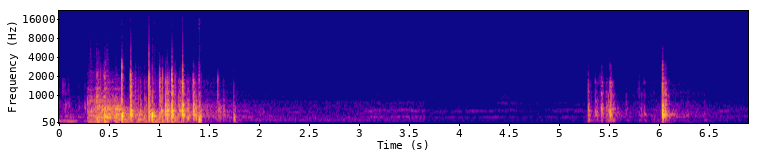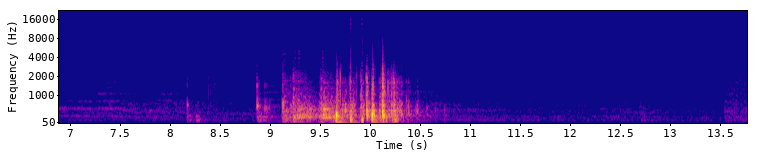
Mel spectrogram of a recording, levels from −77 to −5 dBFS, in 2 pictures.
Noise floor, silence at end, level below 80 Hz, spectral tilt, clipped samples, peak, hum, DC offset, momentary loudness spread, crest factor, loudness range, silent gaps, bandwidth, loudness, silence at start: -70 dBFS; 3.35 s; -44 dBFS; -8.5 dB/octave; under 0.1%; 0 dBFS; none; under 0.1%; 25 LU; 26 dB; 17 LU; none; 8.6 kHz; -22 LUFS; 0 s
